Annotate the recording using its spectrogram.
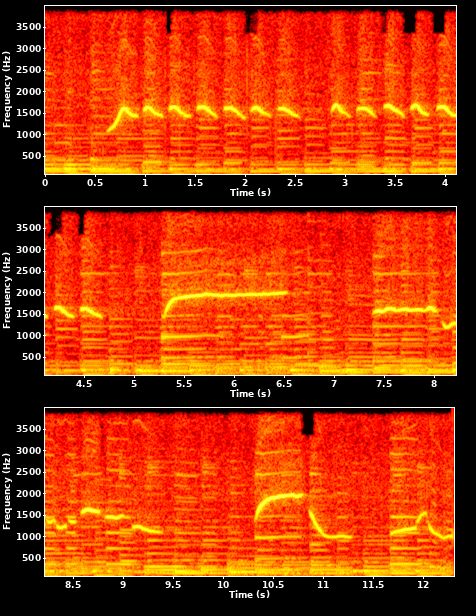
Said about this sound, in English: I called him and called him. He didn't seem to pay me no attention. I thought about what Papa said. You was a horse. I must whistle for you. Something like this.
